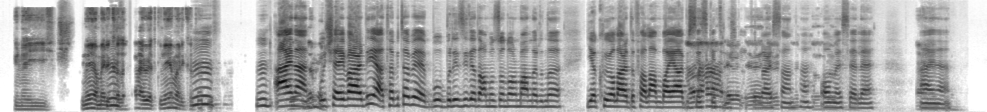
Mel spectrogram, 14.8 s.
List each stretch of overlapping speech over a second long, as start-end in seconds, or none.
10.3-12.9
